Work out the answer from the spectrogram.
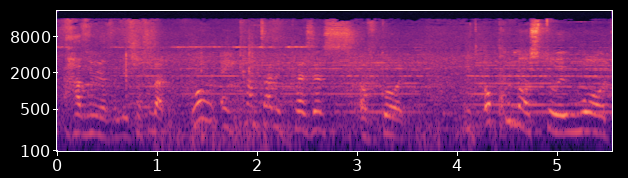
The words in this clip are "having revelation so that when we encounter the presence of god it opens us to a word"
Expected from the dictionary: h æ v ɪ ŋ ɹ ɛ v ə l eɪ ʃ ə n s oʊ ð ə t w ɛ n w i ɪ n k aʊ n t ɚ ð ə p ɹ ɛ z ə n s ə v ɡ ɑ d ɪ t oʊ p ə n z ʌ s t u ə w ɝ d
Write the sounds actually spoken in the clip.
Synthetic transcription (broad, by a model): h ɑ v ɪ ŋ ɹ ɛ v ə l eɪ ʃ ə n s oʊ ð ə t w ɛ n w i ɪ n k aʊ n t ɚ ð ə p ɹ ɛ z ə n s ə v ɡ ɑ d ɪ t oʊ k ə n ʌ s t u ə w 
